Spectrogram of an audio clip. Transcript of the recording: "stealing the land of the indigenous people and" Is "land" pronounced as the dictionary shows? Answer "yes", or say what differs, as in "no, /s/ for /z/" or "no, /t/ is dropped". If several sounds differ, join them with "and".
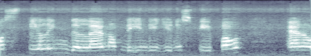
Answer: no, /d/ is dropped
